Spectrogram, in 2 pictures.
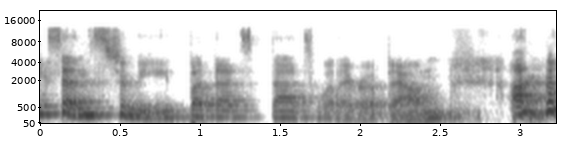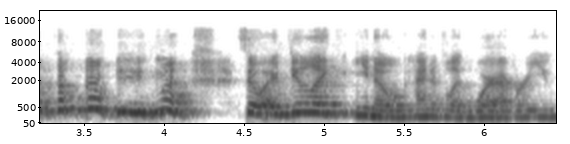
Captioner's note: laughter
